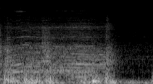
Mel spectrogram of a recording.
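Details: C4 Corvette flip-up headlight motor after repair, with the limiter-switch spring refitted correctly: even low motor whir for about a second, then a clean stop with no clicks or humming afterward; headlight motor working properly.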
